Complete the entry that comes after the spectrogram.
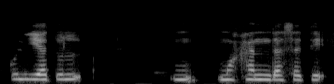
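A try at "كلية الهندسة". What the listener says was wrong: मीम नहीं है कुलियतुल हंदसती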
